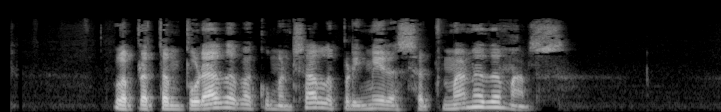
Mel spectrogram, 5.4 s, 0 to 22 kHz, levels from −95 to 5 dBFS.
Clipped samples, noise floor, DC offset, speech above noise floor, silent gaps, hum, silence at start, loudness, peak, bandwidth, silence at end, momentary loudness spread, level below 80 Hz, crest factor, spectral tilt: under 0.1%; -73 dBFS; under 0.1%; 52 dB; none; none; 0.85 s; -22 LUFS; 0 dBFS; 11 kHz; 1.2 s; 13 LU; -68 dBFS; 22 dB; -5 dB/octave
